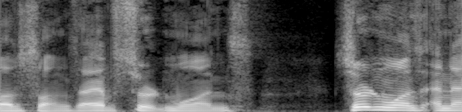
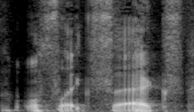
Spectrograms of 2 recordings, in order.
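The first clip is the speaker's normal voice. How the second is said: embarrassed whisper; 7 semitones lower, 9 dB quieter than usual. Real, not acted. Embarrassed admission on air.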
